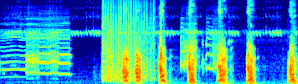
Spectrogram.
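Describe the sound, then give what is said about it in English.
Chickens just out of their coop cluck in a run of short, loud, sharp bursts, after an opening stretch of higher tonal calling, with a faint steady high whine running underneath. “Oh, look, now the chickens are out of the coop, man.”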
